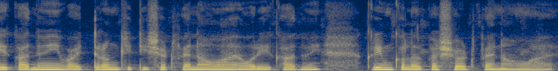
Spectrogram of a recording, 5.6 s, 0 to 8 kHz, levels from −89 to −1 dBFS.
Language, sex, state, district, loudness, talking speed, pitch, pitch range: Hindi, female, Goa, North and South Goa, -16 LUFS, 205 wpm, 190 Hz, 185-195 Hz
